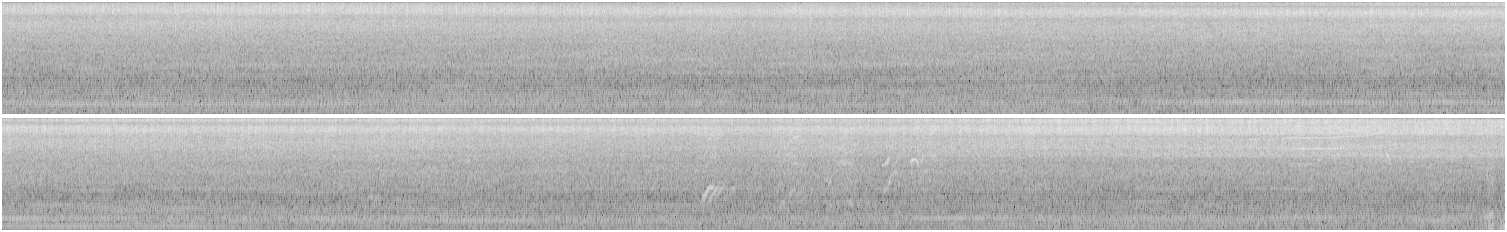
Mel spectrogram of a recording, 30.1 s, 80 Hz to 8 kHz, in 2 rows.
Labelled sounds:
22.7	24.4	killer whale, 0.43 to 5.3 kHz
27.7	29.1	killer whale, 0.67 to 5.0 kHz

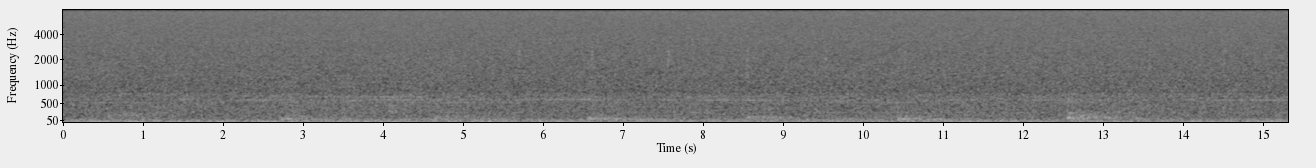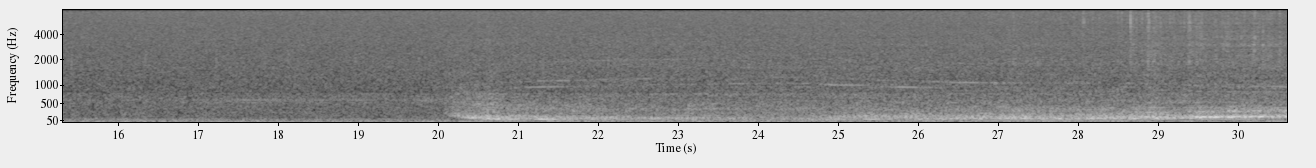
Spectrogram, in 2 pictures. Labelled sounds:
21.1	21.4	vessel noise, 0.90 to 0.99 kHz
25.7	26.0	vessel noise, 0.86 to 0.99 kHz
26.4	26.8	vessel noise, 1.0 to 1.1 kHz

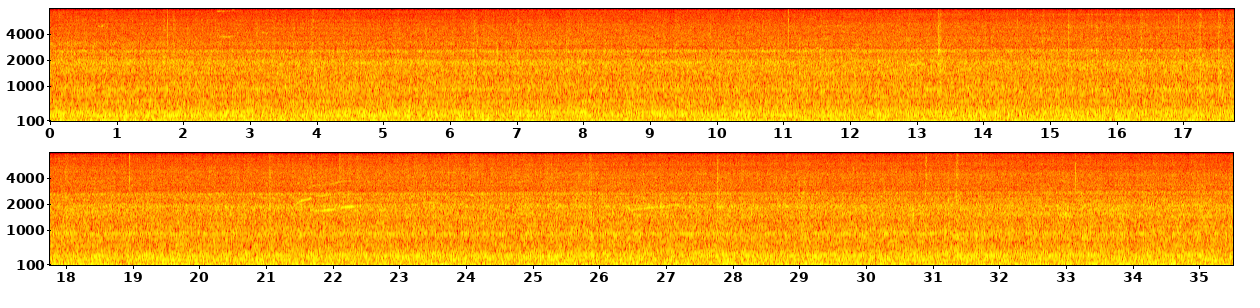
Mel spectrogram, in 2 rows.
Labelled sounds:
21.7	22.1	killer whale, Bigg's (transient), 1.7 to 1.8 kHz

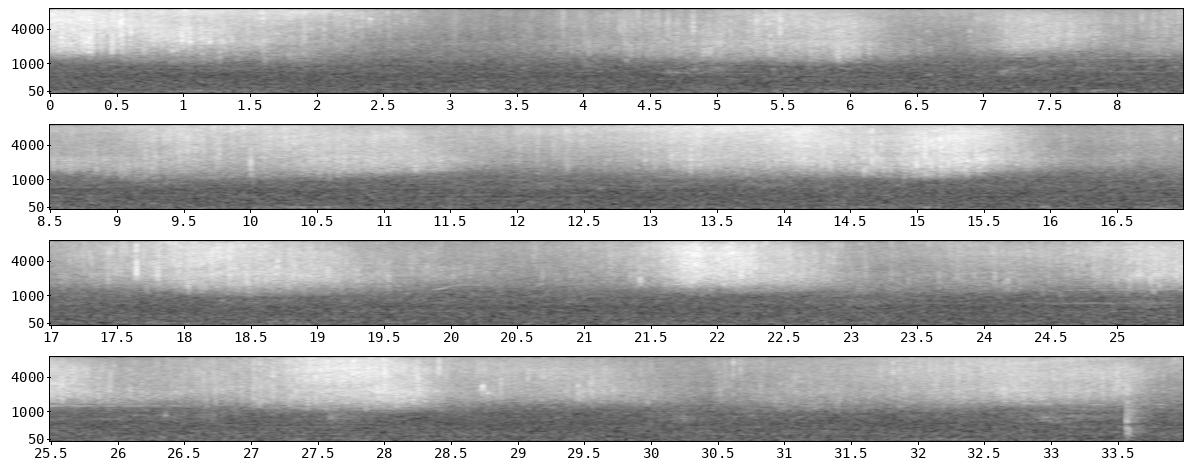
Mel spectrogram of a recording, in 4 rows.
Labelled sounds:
24.2	26.5	killer whale, Bigg's (transient), Gulf of Alaska transient, 0.43 to 1.6 kHz

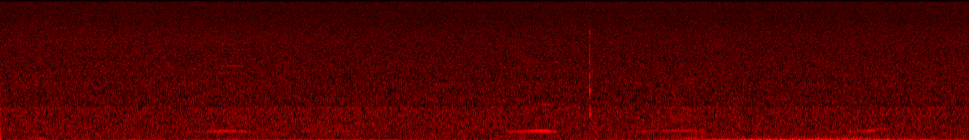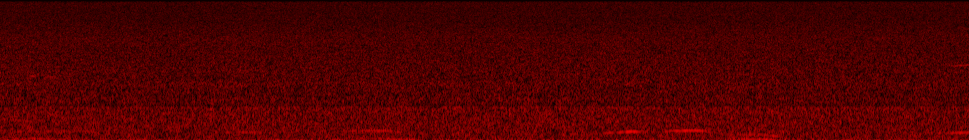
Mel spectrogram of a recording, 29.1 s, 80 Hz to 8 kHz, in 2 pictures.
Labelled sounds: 28.8	29.0	humpback whale, 1.9 to 2.1 kHz

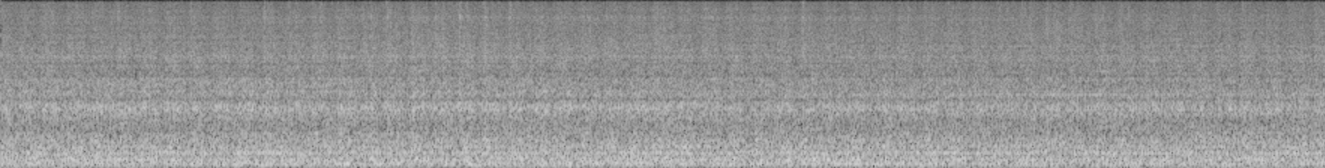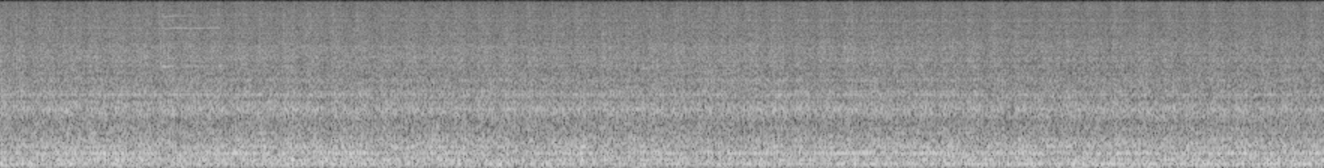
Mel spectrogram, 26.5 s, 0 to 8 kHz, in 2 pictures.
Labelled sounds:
14.9	15.3	killer whale, southern resident, 4.6 to 4.8 kHz

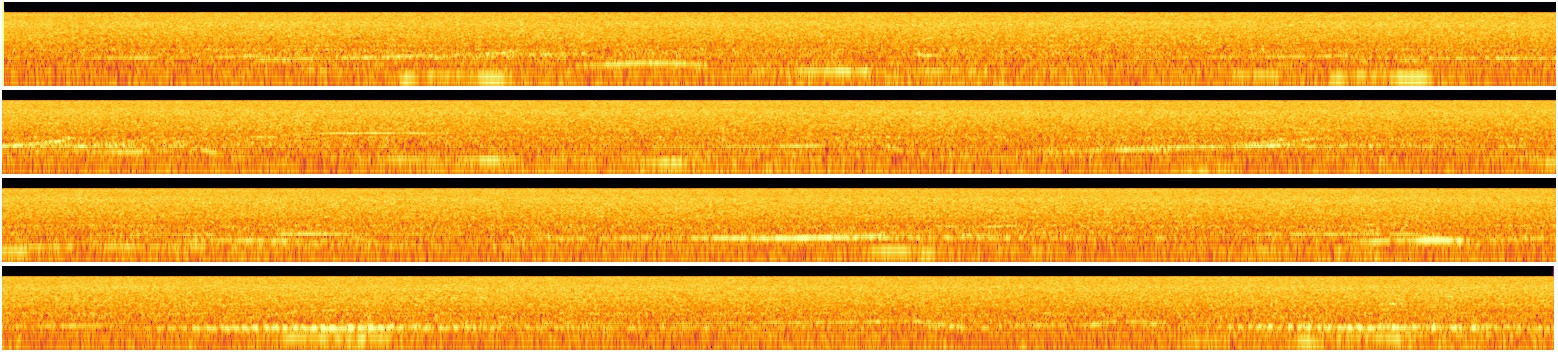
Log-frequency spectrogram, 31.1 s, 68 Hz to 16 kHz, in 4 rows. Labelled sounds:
9.3	9.7	humpback whale, 0.90 to 1.0 kHz

